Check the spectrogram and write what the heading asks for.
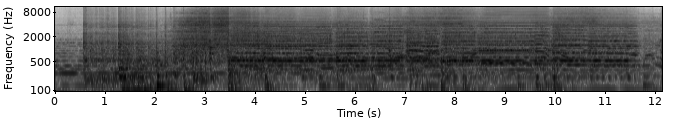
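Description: Marching band playing. A soft sustained chord gives way about half a second in to a sudden full entrance of brass and percussion. The music builds to loud sustained brass chords, then stops briefly just before the end.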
